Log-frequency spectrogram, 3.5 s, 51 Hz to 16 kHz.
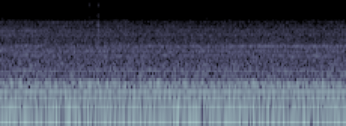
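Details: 2009 Ford Escape Hybrid with a no-start, no-crank fault, started by holding the start circuit and wiggling the ignition switch under the column covers; steady even low rumble with no stumbles or misses; running smoothly.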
